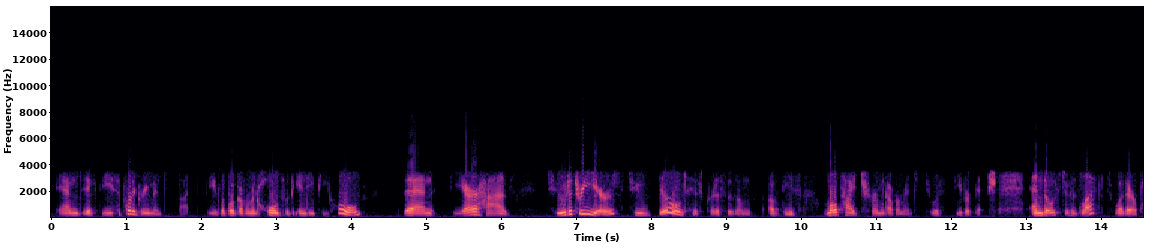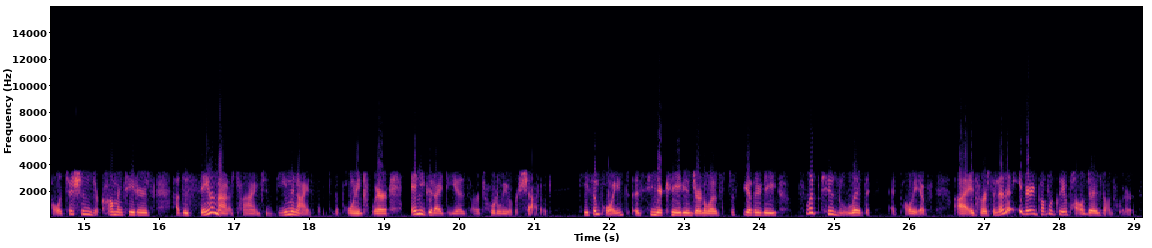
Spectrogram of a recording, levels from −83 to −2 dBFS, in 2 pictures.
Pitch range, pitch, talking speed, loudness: 160-225 Hz, 170 Hz, 180 wpm, -28 LUFS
